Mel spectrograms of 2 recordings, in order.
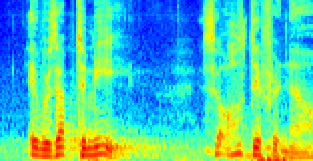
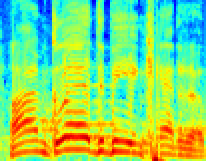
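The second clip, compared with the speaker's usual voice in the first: comic's stage address; 9 semitones higher than usual. Retold or imitated. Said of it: "He gets there and he says".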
